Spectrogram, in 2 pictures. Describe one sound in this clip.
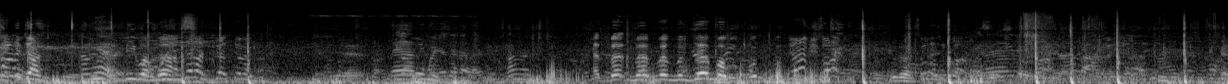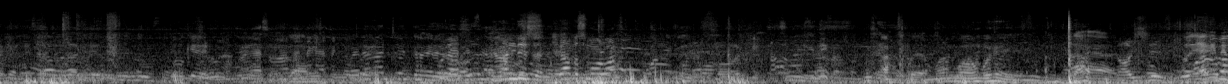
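A crowd of young men chatters and calls out around him.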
